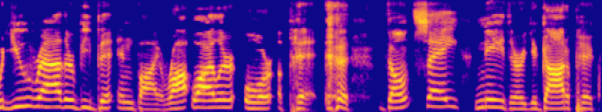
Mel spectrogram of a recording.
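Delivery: put-on burnout stoner voice. Reading a viewer's comment aloud on the channel, in a burnout voice. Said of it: "I have to do it in burnout voice".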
